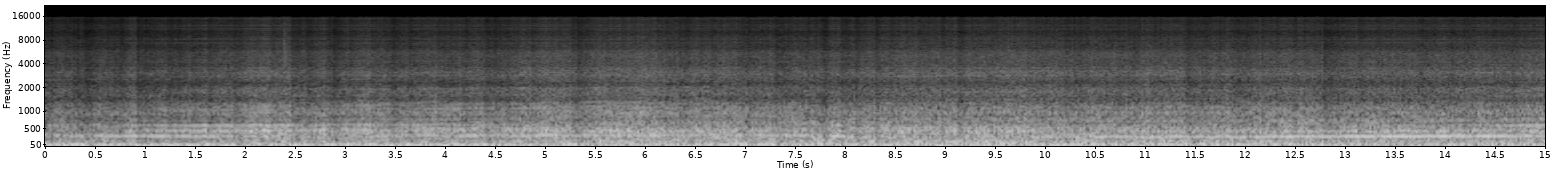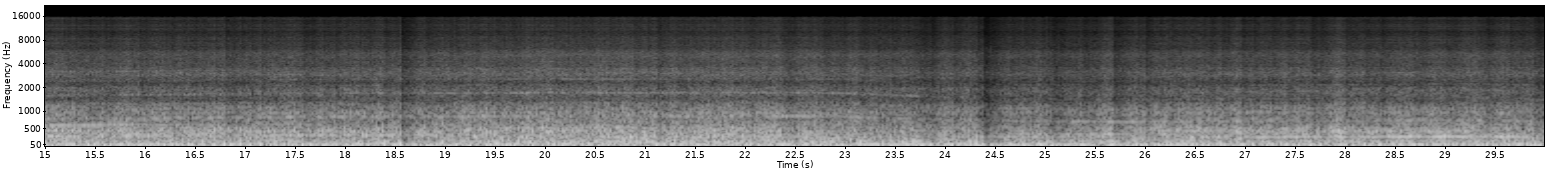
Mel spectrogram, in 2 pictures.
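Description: Volkswagen Golf 3's VR6 six-cylinder engine pulling hard at high speed, with heavy wind and tyre noise underneath. The engine note drops near the end as the car slows.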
